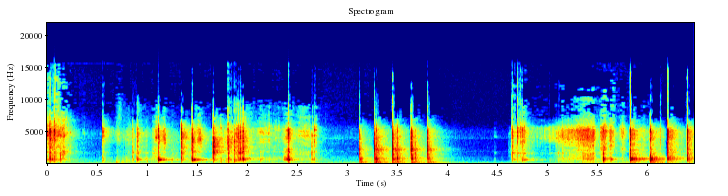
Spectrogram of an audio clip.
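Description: A utensil scraping and knocking against a plastic container as freshly minced garlic is scooped out: quick runs of sharp clicks and scrapes in several bursts, with short pauses between.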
